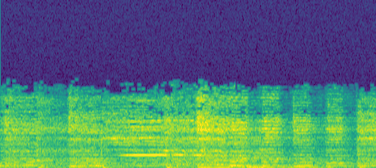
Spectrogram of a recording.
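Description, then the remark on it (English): Repeated horse whinnies with shaky, descending pitch sweep over a steady electronic techno music bed, several neighs in quick succession, loud, no talking, as local hotel staff in the city of Kangbashi, China, do a choreographed morning dance. “The city of Kangbashi, where on most mornings you can watch staff members of the local hotel do a choreographed dance to techno music sprinkled with horse calls.”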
